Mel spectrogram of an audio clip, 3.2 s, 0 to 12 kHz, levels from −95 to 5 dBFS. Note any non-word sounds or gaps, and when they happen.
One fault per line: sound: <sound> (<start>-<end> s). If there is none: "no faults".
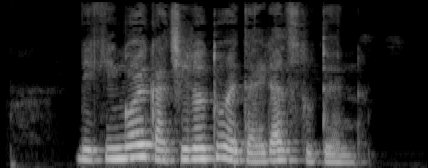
no faults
